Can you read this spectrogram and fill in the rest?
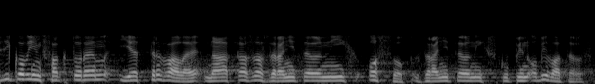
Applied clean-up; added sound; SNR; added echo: none; none; none; none.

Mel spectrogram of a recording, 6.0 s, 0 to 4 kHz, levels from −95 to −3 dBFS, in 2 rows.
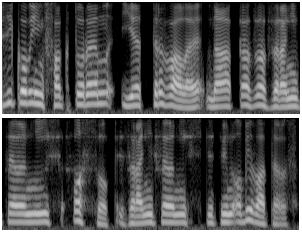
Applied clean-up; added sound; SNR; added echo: neural diffusion model UNIVERSE++.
